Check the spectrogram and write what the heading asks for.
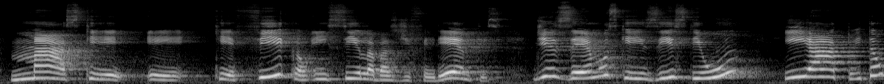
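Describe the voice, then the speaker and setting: A woman's voice: high voice, fairly bright tone, echoey room. A woman teacher, patiently explaining a lesson and reading exercises aloud.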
